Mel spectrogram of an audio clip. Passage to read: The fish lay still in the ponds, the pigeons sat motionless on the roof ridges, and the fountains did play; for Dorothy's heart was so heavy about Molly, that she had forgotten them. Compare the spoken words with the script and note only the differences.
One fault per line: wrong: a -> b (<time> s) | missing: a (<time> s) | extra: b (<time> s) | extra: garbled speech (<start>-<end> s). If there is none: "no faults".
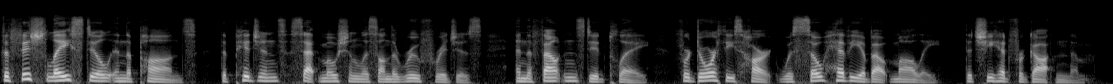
no faults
